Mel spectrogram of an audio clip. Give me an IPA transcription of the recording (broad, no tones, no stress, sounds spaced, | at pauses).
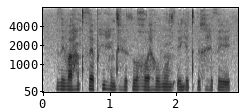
ð e β a ɦ ã t θ ɛ pʰ i ɦ ẽ dʱ ʏ θ u ʁʷ ɛ ɦ o β õ z ʔ e j e t ʔ ʏ x ɦ ɪ θ e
